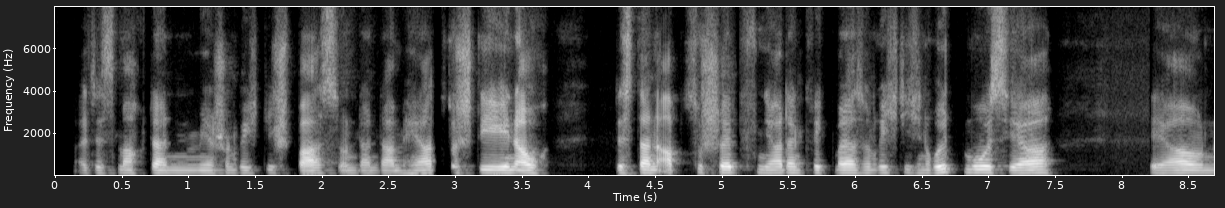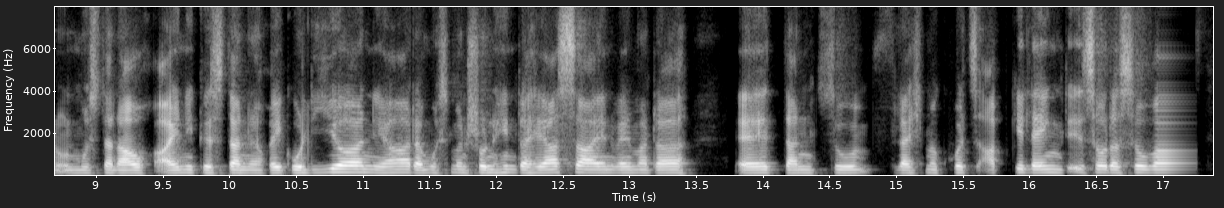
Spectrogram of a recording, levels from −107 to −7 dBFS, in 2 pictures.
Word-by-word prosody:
Also, 130 0 -16
es 130 -1 -14
macht 130 -1 -9
dann 130 -2 -3
mir 125 0 -9
schon 135 +1 -13
richtig 130 +1 -14
Spaß 125 +1 -2
und 125 - -13
dann 125 0 -12
da 125 - -6
am 120 - -11
Herd 130 +4 -5
zu - - -11
stehen, 140 -1 0
auch 125 -1 +3 0.5
das - - -6
dann - - +3
abzuschöpfen, 145 0 -3
ja? 140 0 -1
Dann 140 -1 -4
kriegt 140 +3 -9
man 135 - +2
da 135 - +2
so 135 +1 -12
'n - - -14
richtigen 140 -1 -11
Rhythmus, 150 0 +1
ja? 135 +2 +2 0.7
Ja, 130 +2 -1
und 130 -1 -2
und - - -6
muss 135 0 -7
dann 140 -2 0
auch 130 +1 +5
einiges 140 +1 +1
dann 140 -2 +3
regulieren, 145 +4 +4
ja? 145 +1 +2
Da 140 - +3
muss 140 +2 -9
man 150 -1 -6
schon 145 +1 +1
hinterher 145 0 +2
sein, 150 -1 +3
wenn 145 0 0
man 145 - -3
da, 145 0 +2 0.3
äh, 145 0 +4
dann 140 -1 -1
zu 145 +1 -2 0.2
vielleicht 140 0 -2
mal 145 - -6
kurz 150 - -4
abgelenkt 150 -2 -2
ist 155 - -4
oder 150 -1 +4
so 150 0 +1
was. 145 0 +1
140 Hz, 205 wpm, -22 LUFS, 130-145 Hz, 0.7 s, auch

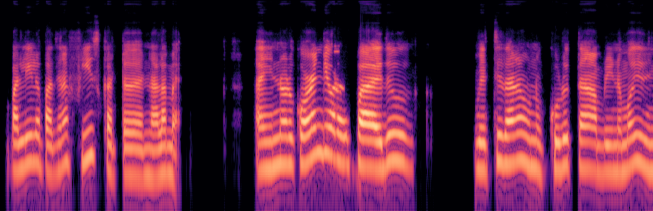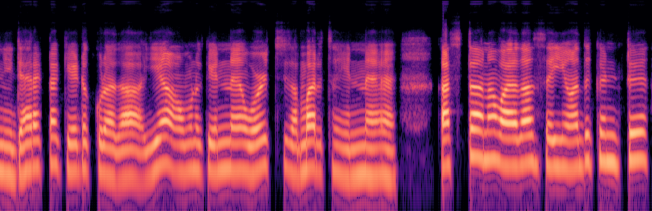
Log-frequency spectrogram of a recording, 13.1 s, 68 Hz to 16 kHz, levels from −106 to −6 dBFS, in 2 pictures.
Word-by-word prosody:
பள்ளியில 230 +5 -1
பார்த்தீங்கன்னா, 200 +6 -3
ஃபீஸ் 270 -1 -6
கட்ட 175 -2 -4 0.3
நிலைம. 180 +2 -1 1.0
என்னோட 230 +1 +2
குழந்தையோட 280 +1 +4 0.4
இது 245 - -1 0.9
வச்சு 200 +5 -3
தானே 240 +2 +5
உனக்கு 200 -5 -7
குடுத்தேன் 205 0 0
அப்டின்னும்போது, 190 +4 -4
இத 210 - -4
நீ - - -4
டைரக்ட்டா 210 +4 0
கேட்டுக்க 195 -1 -5
கூடாதா? 170 -3 +1 0.3
ஏன் 230 0 +4
அவனுக்கு 195 0 -6
என்ன? 200 0 -2
உழைச்சி 210 +4 -2
சம்பாரிச்சா 190 0 0
என்ன? 175 +1 -4 0.8
கஷ்டம்னா 265 +4 +4
வர 220 0 +8
தான் 235 0 +4
செய்யும், 215 -1 -1
அதுக்குன்ட்டு 245 +2 -2
210 Hz, 135 wpm, -23 LUFS, 190-235 Hz, 1.0 s, வர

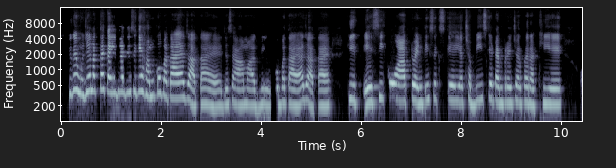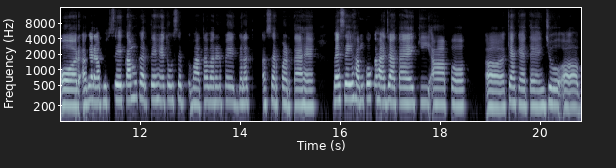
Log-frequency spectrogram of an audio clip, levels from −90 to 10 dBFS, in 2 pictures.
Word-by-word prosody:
क्योंकि 375 +5 +1
मुझे 350 +3 +2
लगता 390 +1 +2
है 410 - +4
कई 350 -1 +5
बार 360 - +3
जैसे 365 +1 -3
कि 380 +2 +2
हमको 305 +3 0
बताया 285 -3 +4
जाता 215 -6 0
है, 195 -2 -2
जैसे 210 +3 -6
आम 205 0 -4
आदमियों 200 0 -4
को 225 - -5
बताया 215 -1 0
जाता 200 -5 -2
है 195 0 +1 0.4
कि 265 -1 -2 0.2
एसी 230 +6 +3
को 275 -1 +6
आप 245 0 +3
26 255 +2 0
के 250 -1 +1
या 235 - -1
26 240 +2 -6
के 265 +1 +1
टेम्परेचर 230 0 0
पे 230 - +2
रखिए 210 +1 -2 0.4
और 205 -1 +5
अगर 230 +5 +1
आप 235 0 +1
उससे 240 +2 +4
कम 255 +3 +4
करते 255 -3 0
हैं 240 -1 -3
तो 245 0 -2
उससे 245 +1 -3
अ, - - -3 0.2
वातावरण 230 +2 -1
पे 235 -1 -3
गलत 225 0 -3 0.2
असर 225 +1 -3
पड़ता 210 -1 -2 0.2
है। 200 0 0 0.5
वैसे 250 +2 +5
ही 255 - +7
हमको 245 +2 +2
कहा 240 -2 +3
जाता 230 -1 +1
है 225 0 +2
कि 230 0 -10
आप 215 0 -2
अ, 195 -2 -1
क्या 230 -2 +1
कहते 205 -2 -4
हैं 200 0 -2
जो 210 -1 0
अ 195 - -2
अ, 190 -1 0
230 Hz, 180 wpm, -22 LUFS, 210-250 Hz, 0.5 s, ही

